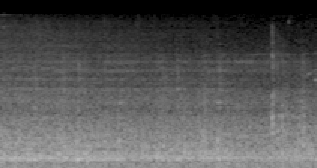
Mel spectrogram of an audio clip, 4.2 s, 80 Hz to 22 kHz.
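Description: JR 185 series electric train running past on the track and drawing away, a steady hum over the rolling noise easing off slightly.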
